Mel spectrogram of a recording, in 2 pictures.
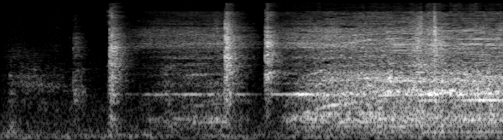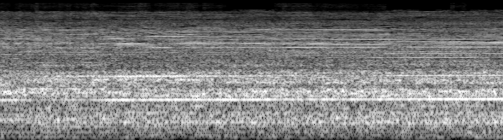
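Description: A couple of sharp clicks are followed by a dryer starting up and blowing a steady, close whoosh to dry a Chalk Couture ink transfer, with no voices.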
